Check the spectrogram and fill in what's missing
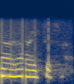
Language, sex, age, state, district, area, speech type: Kannada, female, 30-45, Karnataka, Chitradurga, urban, conversation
